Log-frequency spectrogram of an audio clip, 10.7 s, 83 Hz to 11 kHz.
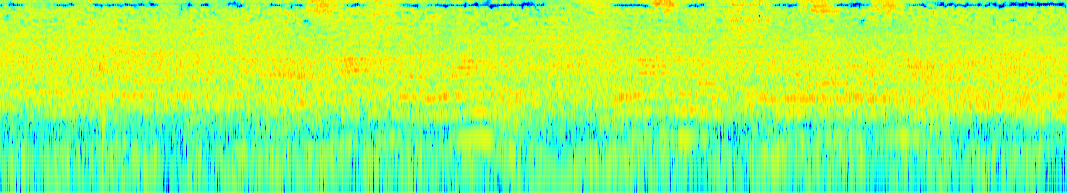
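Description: A crowd cheers and roars steadily through the lead climbing semi-final at Innsbruck 2025, a sustained wash of spectator noise with faint voices mixed in.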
